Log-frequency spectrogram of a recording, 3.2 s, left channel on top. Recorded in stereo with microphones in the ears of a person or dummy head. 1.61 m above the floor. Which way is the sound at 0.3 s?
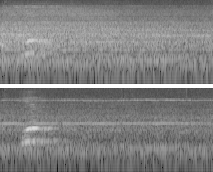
20° right (ahead or behind).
